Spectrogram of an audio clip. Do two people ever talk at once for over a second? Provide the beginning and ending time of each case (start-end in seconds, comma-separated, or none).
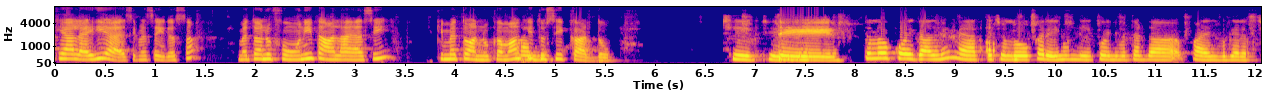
none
